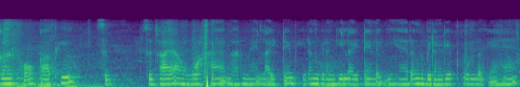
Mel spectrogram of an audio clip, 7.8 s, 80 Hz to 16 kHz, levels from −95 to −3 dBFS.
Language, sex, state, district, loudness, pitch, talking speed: Hindi, female, Punjab, Fazilka, -27 LUFS, 170 Hz, 160 wpm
